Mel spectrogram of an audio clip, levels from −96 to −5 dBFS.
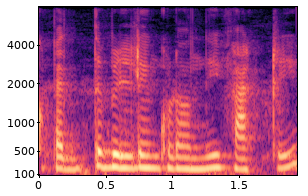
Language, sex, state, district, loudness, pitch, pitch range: Telugu, female, Andhra Pradesh, Chittoor, -15 LUFS, 210 Hz, 195-215 Hz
